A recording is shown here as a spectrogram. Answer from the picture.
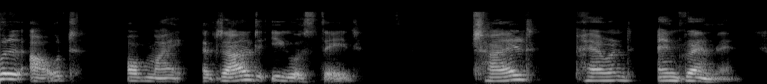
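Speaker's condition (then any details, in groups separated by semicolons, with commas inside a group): ALS, bulbar form, bulbar onset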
